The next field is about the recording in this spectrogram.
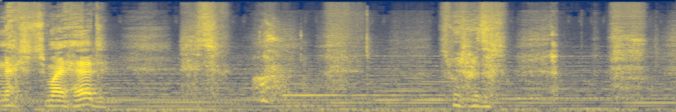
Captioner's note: stuttering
